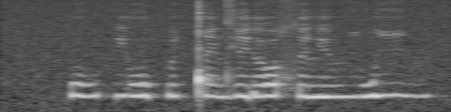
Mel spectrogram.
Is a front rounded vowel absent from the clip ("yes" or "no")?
no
